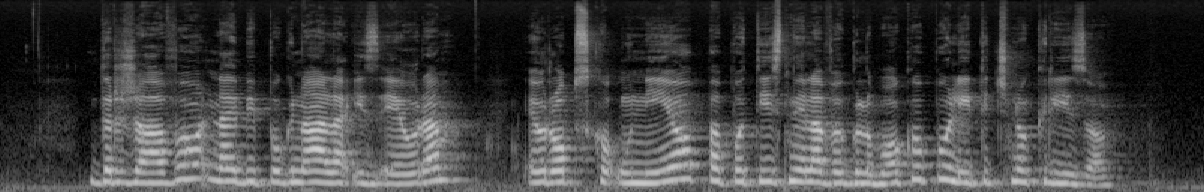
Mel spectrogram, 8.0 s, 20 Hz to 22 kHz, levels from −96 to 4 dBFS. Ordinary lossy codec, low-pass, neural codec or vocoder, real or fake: none; none; vocoder, 44.1 kHz, 128 mel bands every 512 samples, BigVGAN v2; fake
